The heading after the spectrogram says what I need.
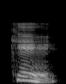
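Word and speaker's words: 게: They are romanized as e and a, respectively, but there's no pronunciation difference when you're speaking. Historically, they were pronounced differently, but if you ask a modern Korean, they will not make a distinction.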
